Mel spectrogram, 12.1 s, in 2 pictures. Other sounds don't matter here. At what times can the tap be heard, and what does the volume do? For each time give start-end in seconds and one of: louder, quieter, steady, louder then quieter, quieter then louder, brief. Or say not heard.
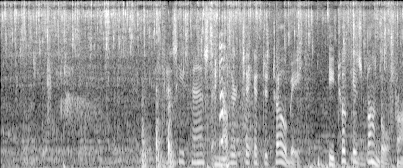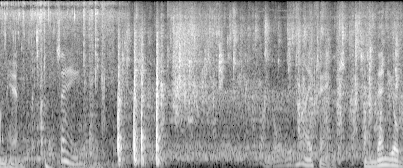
0.0-12.0 steady.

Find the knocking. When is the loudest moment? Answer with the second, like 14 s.
8 s.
